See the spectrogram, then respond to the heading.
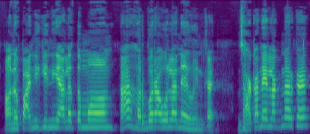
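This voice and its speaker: A man's voice: sits high, brisk, lightly acted. A man voicing a stubborn middle-aged village farmer husband in a comic cartoon, grumbling back. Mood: arguing. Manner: grumbling, placating, arguing back. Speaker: cartoon voice actor.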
